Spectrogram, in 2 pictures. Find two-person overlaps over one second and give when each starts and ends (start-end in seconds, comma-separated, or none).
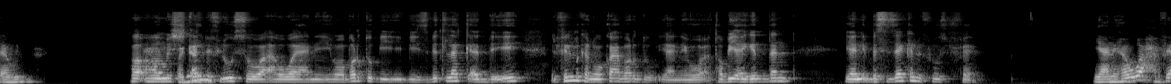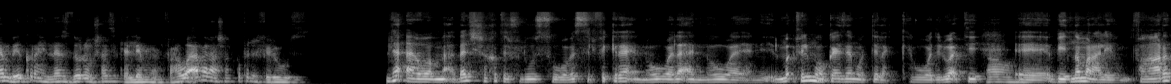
none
